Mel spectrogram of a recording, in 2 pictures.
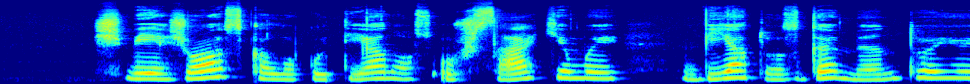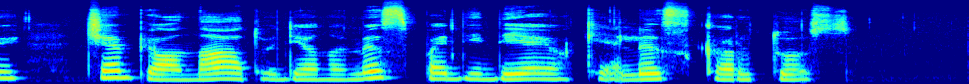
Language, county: Lithuanian, Telšiai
